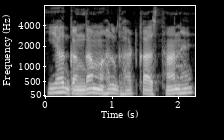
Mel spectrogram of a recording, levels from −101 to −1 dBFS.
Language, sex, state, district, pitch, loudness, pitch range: Hindi, male, Uttar Pradesh, Varanasi, 130 Hz, -24 LUFS, 115-140 Hz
